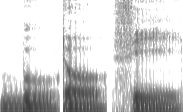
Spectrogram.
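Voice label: "butothi", concatenated syllables; Affixing experiment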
